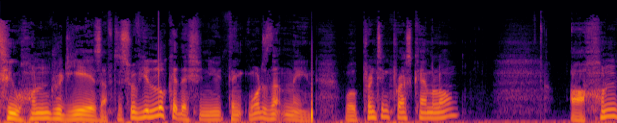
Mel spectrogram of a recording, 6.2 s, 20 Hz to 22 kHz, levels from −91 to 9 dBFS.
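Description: A voltage step or pulse, likely from a switch, plug contact or driver glitch, is getting into the signal path and being shaped by the stages after it. The result is a loud pop at 1.59 to 1.61 s, between "if you" and "at this and you", peaking around 10 dB above the speech. A second, louder loud pop follows at 3.12 to 3.14 s, just after "think what does that", roughly 20 dB up. Each is a single sharp thump, with the speech continuing underneath.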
